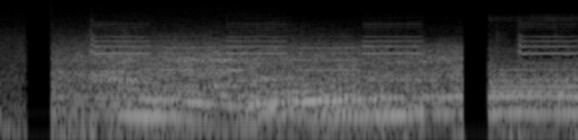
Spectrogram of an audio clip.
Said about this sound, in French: Et la voiture roule dans Paris.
